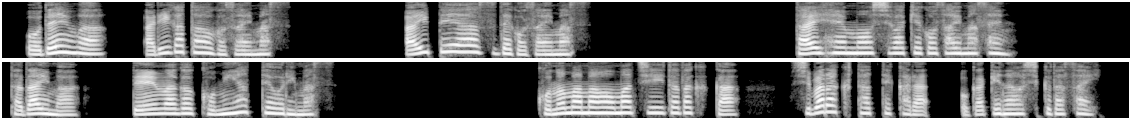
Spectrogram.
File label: narrator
